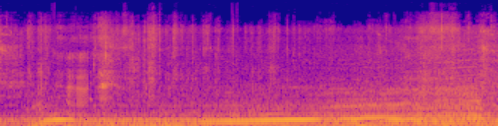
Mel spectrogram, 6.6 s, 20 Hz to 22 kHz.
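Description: A Dodge Challenger SRT Hellcat with a 6-speed manual gives a loud, deep exhaust rumble from inside while driving. Revs climb steadily through a gear with a rising drone, dip at a shift, then build again, with no talking.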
